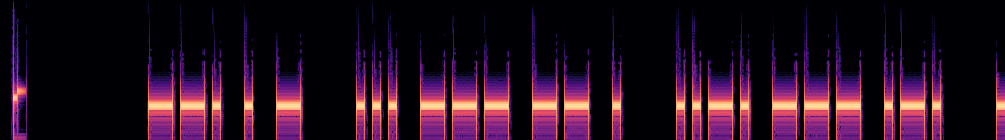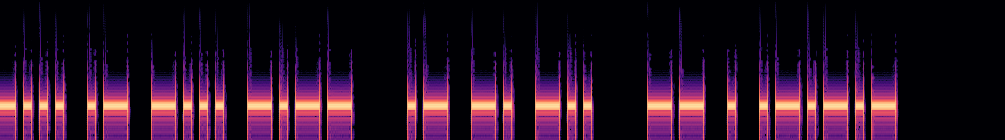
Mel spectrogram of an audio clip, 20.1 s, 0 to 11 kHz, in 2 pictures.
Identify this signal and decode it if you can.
Morse code, heard as a keyed tone, about 15 wpm, 700 Hz. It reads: GET SOME FOR BABY AND ME.
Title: Sentences from Top 1300 Words 15wpm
